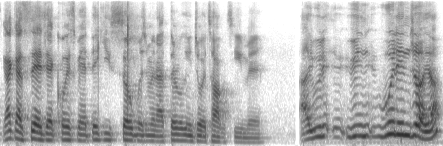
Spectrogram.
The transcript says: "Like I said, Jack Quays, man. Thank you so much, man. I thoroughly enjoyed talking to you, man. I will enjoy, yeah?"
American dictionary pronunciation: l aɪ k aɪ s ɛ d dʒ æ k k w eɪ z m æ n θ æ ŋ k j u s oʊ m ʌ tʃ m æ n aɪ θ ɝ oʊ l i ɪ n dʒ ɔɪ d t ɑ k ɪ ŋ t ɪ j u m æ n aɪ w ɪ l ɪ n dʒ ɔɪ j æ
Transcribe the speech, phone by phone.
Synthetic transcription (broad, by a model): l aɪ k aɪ s ɛ d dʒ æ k k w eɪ s m æ n θ æ ŋ k j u s oʊ m ʌ tʃ m æ n aɪ θ ɝ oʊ l i ɪ n dʒ ɔɪ d t ɑ k ɪ ŋ t ɪ j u m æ n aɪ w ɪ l ɪ n dʒ ɔɪ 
